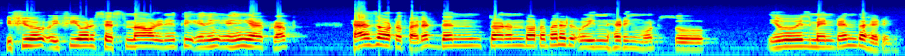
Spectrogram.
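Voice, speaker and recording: A man teaching a flight simulator tutorial, speaking haltingly and often repeating words as he explains. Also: high voice, fairly even intonation, fairly bright tone, clean tone. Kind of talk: spoken tutorial while flying a simulator. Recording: dull lo-fi microphone sound.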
